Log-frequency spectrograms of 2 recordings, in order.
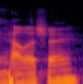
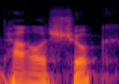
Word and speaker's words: Palaszczuk: I think she actually changed it from Palaszczuk to Palaszczuk because she lives in Queensland. She wants the Bovins to pronounce it. Palaszczuk. I'm not even kidding. Because you look at the spelling of it, it's Palaszczuk. It is. And the traditional pronunciation is Palaszczuk. Everyone else who goes by Palaszczuk is Palaszczuk. But for her, it's Palaszczuk because it's too difficult for Queenslanders.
